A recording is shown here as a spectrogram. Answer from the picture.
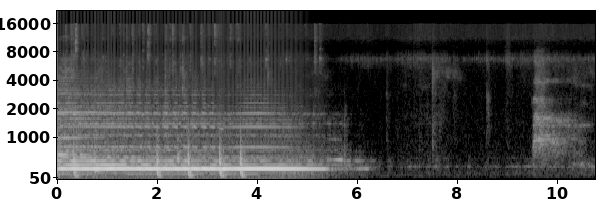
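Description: A large, low-pitched bamboo Native American-style flute holds a long final low note with soft plucked guitar notes beneath it, fading out about five and a half seconds in. A brief rustle of handling comes near the end.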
